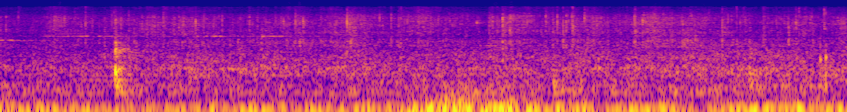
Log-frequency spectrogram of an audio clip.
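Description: Ginger garlic paste fries in a pan for a homemade Indian curry paste, giving a steady, faint sizzle with occasional scrapes of stirring and no talk.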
